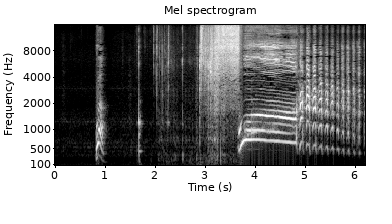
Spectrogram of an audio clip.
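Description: Soda foaming up out of a bottle with a loud fizzing hiss about three seconds in. The hiss is followed by a long, steady, high squeal that breaks into a rapid fluttering, about ten pulses a second, near the end.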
